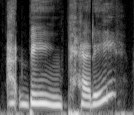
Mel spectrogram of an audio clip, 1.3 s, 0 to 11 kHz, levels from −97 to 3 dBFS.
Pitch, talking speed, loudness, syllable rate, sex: 255 Hz, 135 wpm, -16 LUFS, 4.3 syllables/s, female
